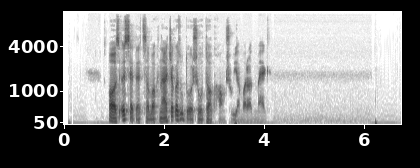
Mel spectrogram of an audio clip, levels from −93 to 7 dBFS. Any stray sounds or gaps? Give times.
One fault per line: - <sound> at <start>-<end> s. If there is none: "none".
none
